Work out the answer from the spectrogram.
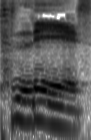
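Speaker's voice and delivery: held opening consonants of please. Showing how to sound more English, says please with a drawn-out pl. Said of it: "ちょっと溜めて言う感じ".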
